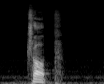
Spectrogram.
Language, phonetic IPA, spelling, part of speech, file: Polish, [t͡ʃɔp], czop, noun, Pl-czop.ogg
